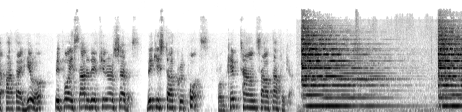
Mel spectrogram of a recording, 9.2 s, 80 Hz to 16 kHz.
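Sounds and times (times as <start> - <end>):
speech: 0.0 - 7.3
large cathedral bell tolling: 6.0 - 9.2.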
